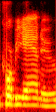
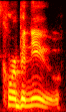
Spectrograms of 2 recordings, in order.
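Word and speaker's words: Corbeanu: warrants but i think i fell on corbiano like it's uh it's romanian i believe but i was asking i was talking to my friend about uh about the pronunciation of it and he was saying that there's nothing that can make the uh the biannual sound that he knows of so he says it's corbinu so corbin okay my mind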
